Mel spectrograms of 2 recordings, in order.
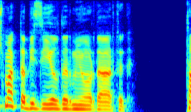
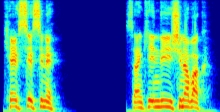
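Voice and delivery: raised, harsh snap; savage voice; 5 semitones higher than usual. A narrator's reading. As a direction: cut them off in fury. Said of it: "vahşi bir sesle".

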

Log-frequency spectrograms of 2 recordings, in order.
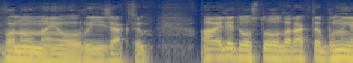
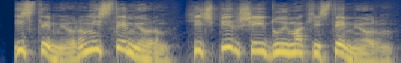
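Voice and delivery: higher pitched refusal, not much louder; a lightly raised protest; loudly; 8 semitones higher than usual. A narrator's reading. Yelena Ivanovna waving her arm, protesting in a raised voice. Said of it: "yüksek sesle".

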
